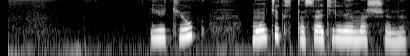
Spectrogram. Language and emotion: Russian, neutral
